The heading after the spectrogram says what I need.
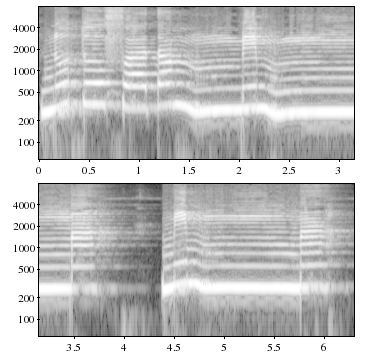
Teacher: नून साकिन के बाद दूसरी मीम है, यहाँ पर भी आपने इद्गाम करना है, यानी यहाँ पर भी आपने मीम को दूसरी मीम के साथ मिला के लेकिन गुन्ना भी करना है, नून को नाक में ले जाके गुन्ना करना है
